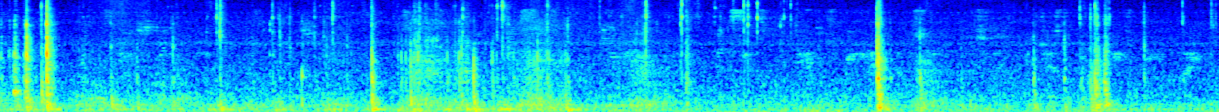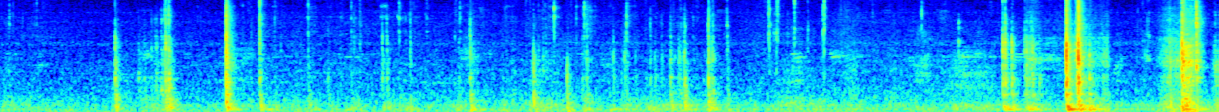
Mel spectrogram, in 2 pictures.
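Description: Scattered light clicks and taps of a small precision screwdriver and tiny screws being picked up and driven into a laptop motherboard and its plastic chassis, irregular and quiet, with a few sharper clicks.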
